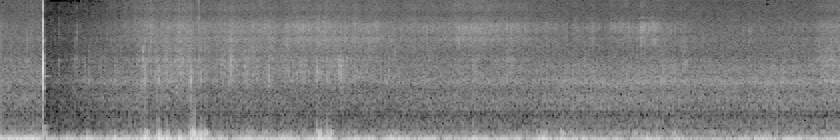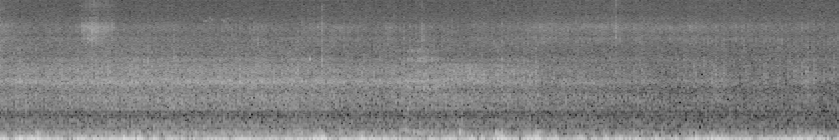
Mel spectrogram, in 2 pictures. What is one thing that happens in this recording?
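Bicycle tyres roll and bump over a rough dirt trail.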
